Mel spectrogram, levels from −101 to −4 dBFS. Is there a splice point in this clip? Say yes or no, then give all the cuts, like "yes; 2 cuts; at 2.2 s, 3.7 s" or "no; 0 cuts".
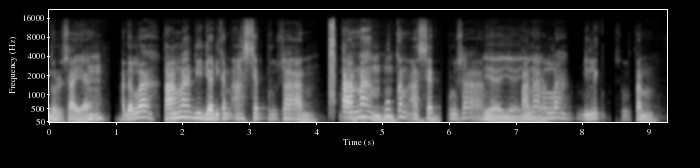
yes; 4 cuts; at 0.9 s, 1.6 s, 4.4 s, 5.9 s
